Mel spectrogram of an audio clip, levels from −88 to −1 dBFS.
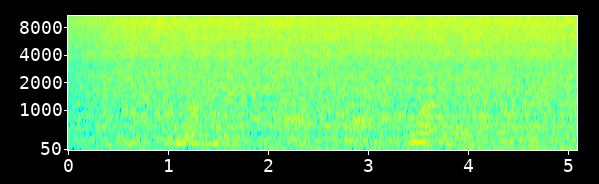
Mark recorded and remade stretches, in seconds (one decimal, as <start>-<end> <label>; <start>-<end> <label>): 0.0-1.2 recorded; 1.2-3.4 remade; 3.4-5.1 recorded

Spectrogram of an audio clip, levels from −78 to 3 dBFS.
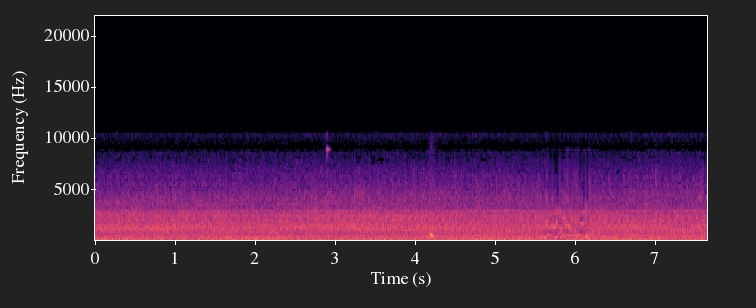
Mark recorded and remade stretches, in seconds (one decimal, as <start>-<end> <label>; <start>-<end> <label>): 0.0-5.6 recorded; 5.6-6.2 remade; 6.2-7.7 recorded

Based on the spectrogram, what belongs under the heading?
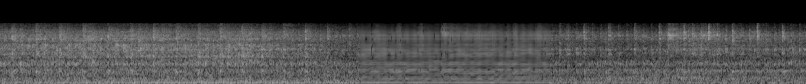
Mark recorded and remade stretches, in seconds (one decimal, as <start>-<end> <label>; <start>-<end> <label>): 0.0-3.6 recorded; 3.6-5.5 remade; 5.5-8.1 recorded

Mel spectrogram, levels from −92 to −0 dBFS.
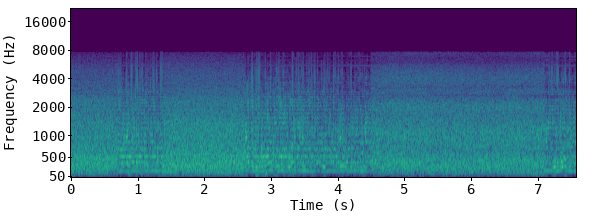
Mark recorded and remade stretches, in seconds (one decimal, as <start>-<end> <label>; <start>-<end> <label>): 0.0-0.7 recorded; 0.7-1.4 remade; 1.4-2.6 recorded; 2.6-4.5 remade; 4.5-7.1 recorded; 7.1-7.6 remade

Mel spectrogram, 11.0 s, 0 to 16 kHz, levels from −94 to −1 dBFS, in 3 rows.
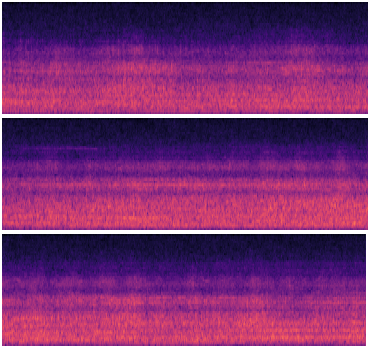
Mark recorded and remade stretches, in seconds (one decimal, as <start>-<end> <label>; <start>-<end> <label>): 0.0-6.2 recorded; 6.2-8.1 remade; 8.1-11.0 recorded

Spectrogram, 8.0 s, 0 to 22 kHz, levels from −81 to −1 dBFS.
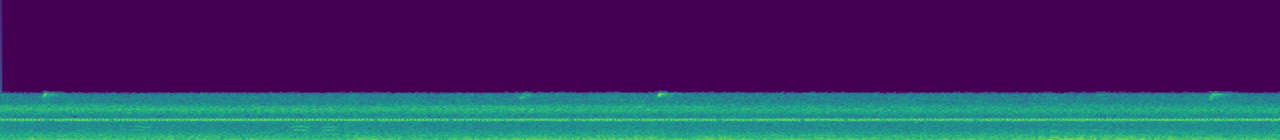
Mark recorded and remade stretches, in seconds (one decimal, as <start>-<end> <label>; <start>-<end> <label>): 0.0-3.4 recorded; 3.4-5.5 remade; 5.5-8.0 recorded

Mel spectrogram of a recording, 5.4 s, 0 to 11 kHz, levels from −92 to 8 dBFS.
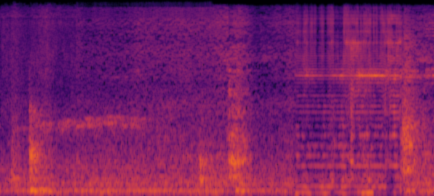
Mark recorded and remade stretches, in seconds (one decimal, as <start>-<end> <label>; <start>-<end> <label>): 0.0-3.7 recorded; 3.7-5.0 remade; 5.0-5.4 recorded

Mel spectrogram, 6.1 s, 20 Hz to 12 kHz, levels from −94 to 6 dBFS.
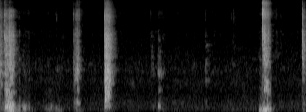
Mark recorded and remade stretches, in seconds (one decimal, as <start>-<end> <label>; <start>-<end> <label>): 0.0-1.3 recorded; 1.3-1.9 remade; 1.9-2.4 recorded; 2.4-6.1 remade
